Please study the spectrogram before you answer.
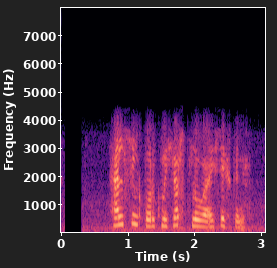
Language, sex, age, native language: Icelandic, female, 20-29, Icelandic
